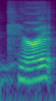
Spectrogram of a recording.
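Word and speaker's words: carat: for caribbean keratin and when they say carrot it's not spelled like the vegetable it's c-a-r-a-t so you might hear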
